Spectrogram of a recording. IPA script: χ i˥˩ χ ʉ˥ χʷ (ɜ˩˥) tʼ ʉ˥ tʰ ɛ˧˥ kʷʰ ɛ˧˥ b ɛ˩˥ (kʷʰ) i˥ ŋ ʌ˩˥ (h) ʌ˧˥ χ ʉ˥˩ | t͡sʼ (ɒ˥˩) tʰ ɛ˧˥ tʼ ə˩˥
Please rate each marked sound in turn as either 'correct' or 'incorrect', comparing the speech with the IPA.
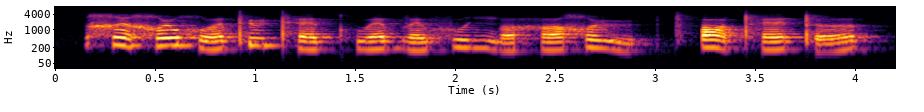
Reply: correct, incorrect: xʷ, correct, correct

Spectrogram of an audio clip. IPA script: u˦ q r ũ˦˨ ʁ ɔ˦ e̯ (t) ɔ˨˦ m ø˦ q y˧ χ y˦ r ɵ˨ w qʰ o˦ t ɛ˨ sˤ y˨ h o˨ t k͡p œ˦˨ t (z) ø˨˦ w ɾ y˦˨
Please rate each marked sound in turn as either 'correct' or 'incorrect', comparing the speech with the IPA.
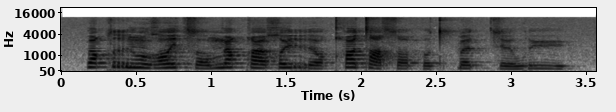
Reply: incorrect: t͡s, incorrect: t͡s

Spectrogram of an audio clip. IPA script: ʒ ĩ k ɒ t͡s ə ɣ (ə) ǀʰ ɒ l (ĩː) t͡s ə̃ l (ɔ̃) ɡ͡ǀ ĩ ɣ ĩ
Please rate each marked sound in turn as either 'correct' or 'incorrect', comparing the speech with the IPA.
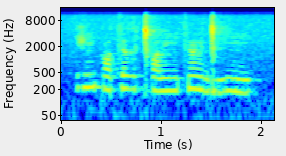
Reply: correct, correct, incorrect: ə̃

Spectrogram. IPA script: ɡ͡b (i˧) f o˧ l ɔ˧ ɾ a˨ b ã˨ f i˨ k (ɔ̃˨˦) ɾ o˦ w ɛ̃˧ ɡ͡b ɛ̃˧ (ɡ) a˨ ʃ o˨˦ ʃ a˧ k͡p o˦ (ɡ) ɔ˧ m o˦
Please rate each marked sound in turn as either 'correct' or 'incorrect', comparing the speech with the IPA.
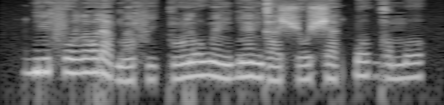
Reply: incorrect: ĩ˧, correct, correct, correct

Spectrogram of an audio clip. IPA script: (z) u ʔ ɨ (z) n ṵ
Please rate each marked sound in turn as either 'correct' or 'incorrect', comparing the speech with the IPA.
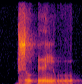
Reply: correct, incorrect: none

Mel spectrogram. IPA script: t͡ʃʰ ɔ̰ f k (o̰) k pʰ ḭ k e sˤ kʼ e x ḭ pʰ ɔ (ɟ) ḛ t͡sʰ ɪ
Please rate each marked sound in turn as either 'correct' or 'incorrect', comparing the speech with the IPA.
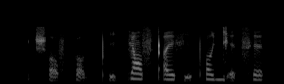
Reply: incorrect: ɔ̰, correct

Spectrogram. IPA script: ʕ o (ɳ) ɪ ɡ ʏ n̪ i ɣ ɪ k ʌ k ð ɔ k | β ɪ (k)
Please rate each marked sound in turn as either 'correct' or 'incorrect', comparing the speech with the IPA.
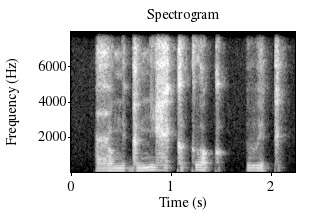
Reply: incorrect: n̪, correct

